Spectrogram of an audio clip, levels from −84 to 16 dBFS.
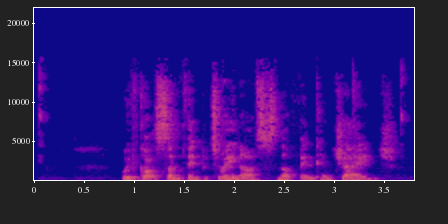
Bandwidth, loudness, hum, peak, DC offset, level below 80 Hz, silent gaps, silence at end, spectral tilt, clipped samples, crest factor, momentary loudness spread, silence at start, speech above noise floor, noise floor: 16 kHz; -32 LUFS; none; -16 dBFS; under 0.1%; -72 dBFS; none; 0.1 s; -3 dB/octave; under 0.1%; 18 dB; 12 LU; 0.05 s; 32 dB; -65 dBFS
